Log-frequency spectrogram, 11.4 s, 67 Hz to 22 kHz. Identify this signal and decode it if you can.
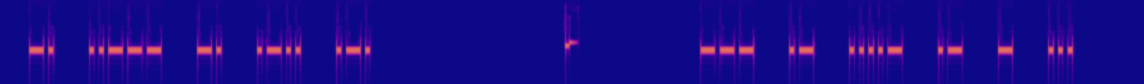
Morse code, heard as a keyed tone, about 25 wpm, spaced as for 16 wpm, 700 Hz. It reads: N2NLR OA4ATS
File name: Lesson 15g - Number 5 - Call Signs 25wpm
